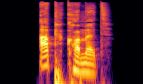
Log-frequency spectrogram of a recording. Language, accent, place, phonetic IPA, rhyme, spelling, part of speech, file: German, Germany, Berlin, [ˈapˌkɔmət], -apkɔmət, abkommet, verb, De-abkommet.ogg
- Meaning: second-person plural dependent subjunctive I of abkommen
